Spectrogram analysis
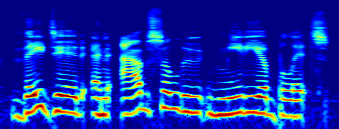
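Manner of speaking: ordinary talk, nothing marked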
